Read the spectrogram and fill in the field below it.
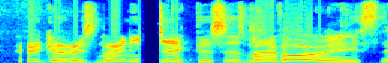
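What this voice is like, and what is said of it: Imitates a cartoon character's voice. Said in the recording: “Do Mickey's voice. ... I just did his voice, it's that simple. That's what he sounds like in the cartoons”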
